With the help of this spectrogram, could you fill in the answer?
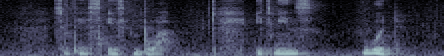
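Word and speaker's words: bois: words like oh yeah you don't pronounce the s at the end of this world yeah that's a difficult thing in french the letters that you don't pronounce so this is bua it means wood like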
